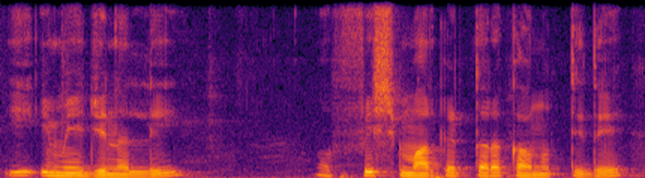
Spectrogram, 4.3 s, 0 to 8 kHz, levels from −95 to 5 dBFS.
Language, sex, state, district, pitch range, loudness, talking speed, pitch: Kannada, male, Karnataka, Koppal, 115-140 Hz, -18 LUFS, 95 wpm, 125 Hz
